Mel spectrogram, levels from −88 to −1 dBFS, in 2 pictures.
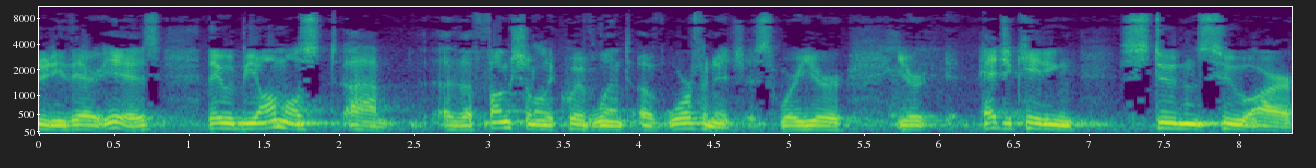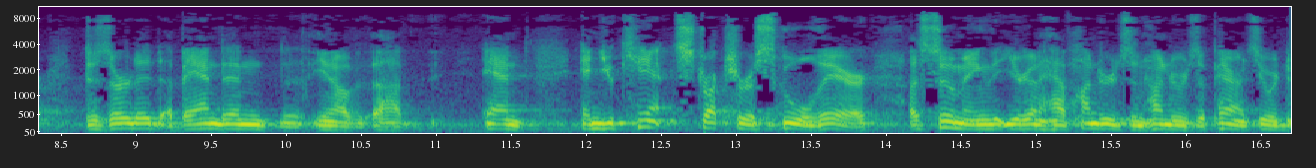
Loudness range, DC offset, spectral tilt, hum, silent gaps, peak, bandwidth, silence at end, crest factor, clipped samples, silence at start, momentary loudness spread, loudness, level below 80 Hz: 2 LU; under 0.1%; -5 dB/octave; none; none; -2 dBFS; 9.6 kHz; 0 s; 12 dB; under 0.1%; 0 s; 9 LU; -16 LUFS; -52 dBFS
